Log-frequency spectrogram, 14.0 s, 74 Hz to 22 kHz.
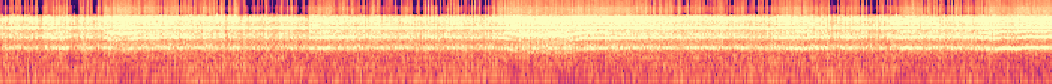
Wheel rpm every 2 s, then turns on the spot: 230, 230, 230, 220, 230, 230, 220.
none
